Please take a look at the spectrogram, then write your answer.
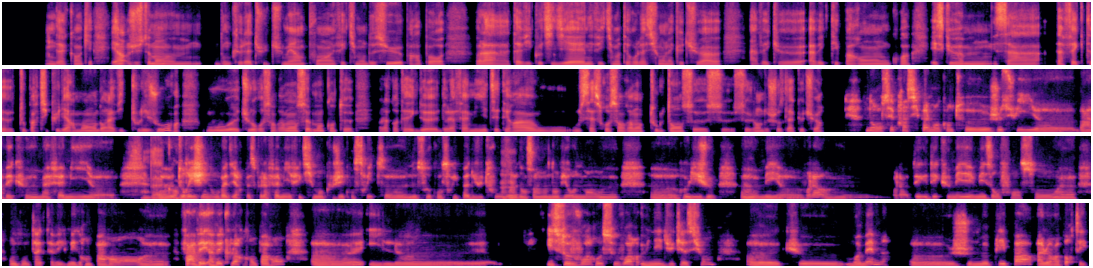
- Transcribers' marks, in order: stressed: "t'affecte"; stressed: "tout"; stressed: "d'origine"; drawn out: "heu"
- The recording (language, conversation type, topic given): French, advice, Comment faire face à une période de remise en question de mes croyances spirituelles ou religieuses ?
